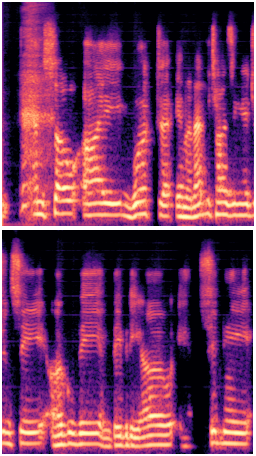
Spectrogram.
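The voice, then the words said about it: Australian accent. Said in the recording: “I'm Australian, as uh, you can tell by my accent.”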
